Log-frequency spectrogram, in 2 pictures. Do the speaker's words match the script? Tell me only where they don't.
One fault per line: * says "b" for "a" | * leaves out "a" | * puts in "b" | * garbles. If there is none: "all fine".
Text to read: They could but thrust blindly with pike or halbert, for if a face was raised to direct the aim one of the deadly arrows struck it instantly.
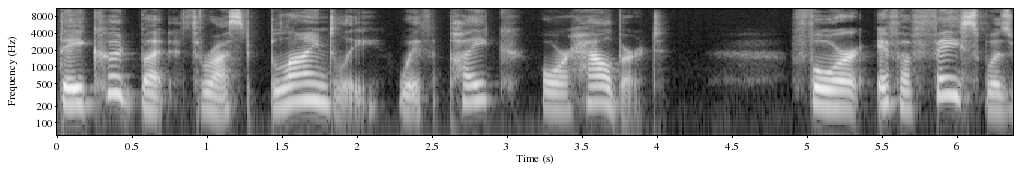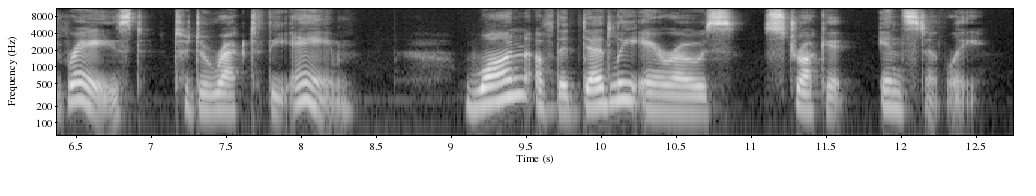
all fine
